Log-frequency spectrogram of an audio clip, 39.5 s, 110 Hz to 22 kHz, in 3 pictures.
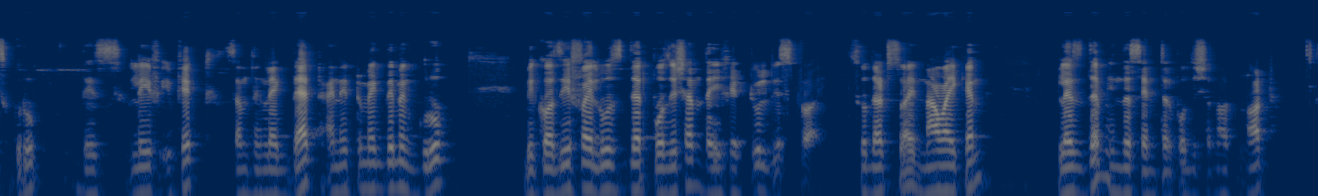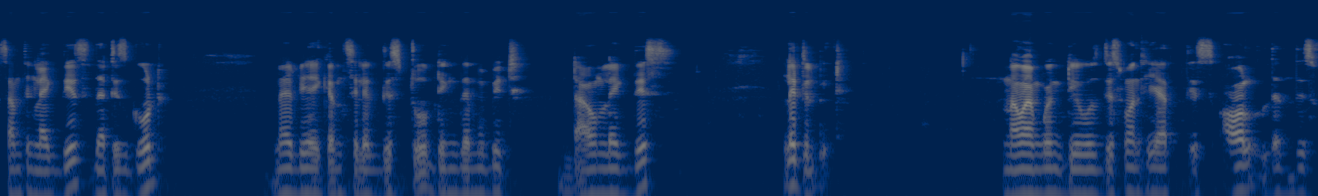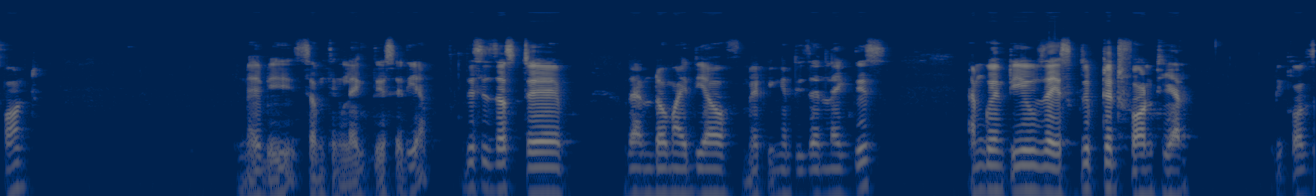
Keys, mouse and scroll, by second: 0.0 shift+click, 5.1 alt+scroll down 1, 6.1-7.4 drag, 13.1 alt+scroll down 1, 14.4 click, 16.2 shift+click, 17.3 shift+Down, 19.7 Up, 20.1 Up, 20.3 Up, 21.4 click, 21.8 alt+scroll down 1, 22.3-22.9 scroll down 1, 23.3-24.6 drag, 25.7 click, 26.1 typing, 26.6 alt+scroll up 1, 27.6-29.5 drag, 29.9 alt+shift+click, 31.0-31.9 alt+shift+scroll up 3, 32.4 alt+scroll down 1, 33.7-34.7 drag.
